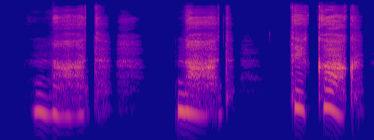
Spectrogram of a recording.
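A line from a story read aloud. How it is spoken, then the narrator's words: Hoarse wheeze. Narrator (Russian): прохрипела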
